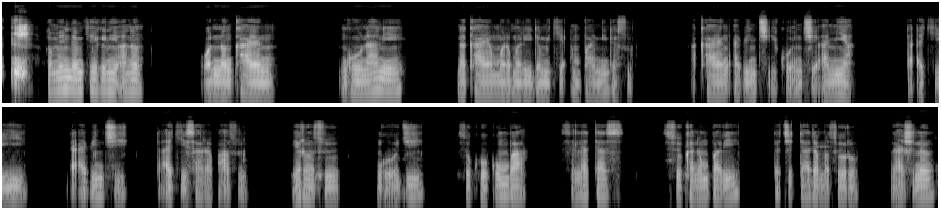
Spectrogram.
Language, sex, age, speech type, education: Hausa, female, 60+, spontaneous, secondary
